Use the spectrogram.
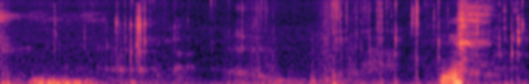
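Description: Close-up chewing with wet, crunchy bites, coming in irregular bursts near the microphone, with a louder crunch toward the end.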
